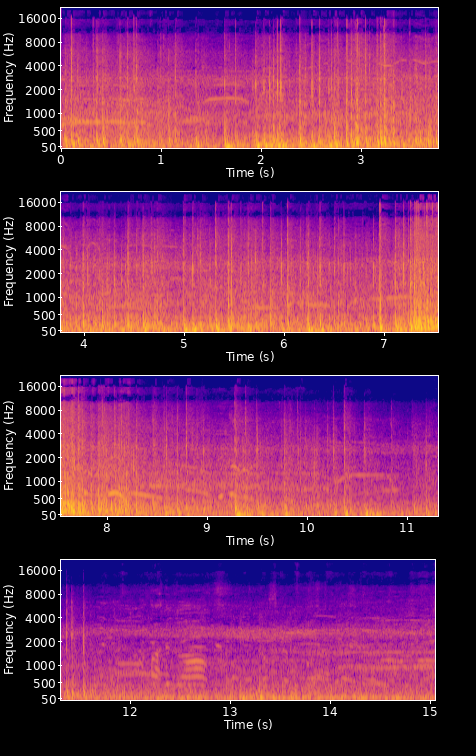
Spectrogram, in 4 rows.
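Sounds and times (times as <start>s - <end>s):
fireworks crackling bangs: 0.0s - 13.8s.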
